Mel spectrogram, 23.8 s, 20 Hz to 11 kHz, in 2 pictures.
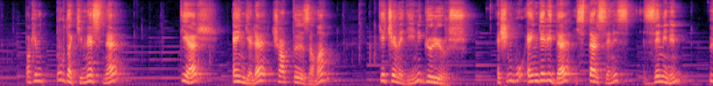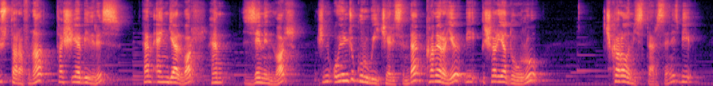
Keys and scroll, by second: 0.0-6.6 typing.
